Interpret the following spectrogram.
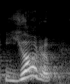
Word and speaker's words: Europe: The word Europe begins with a U or yo sound.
